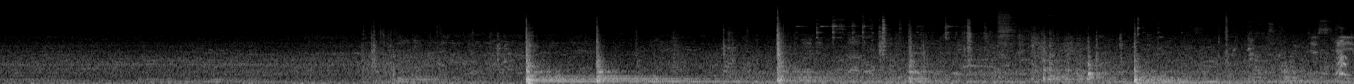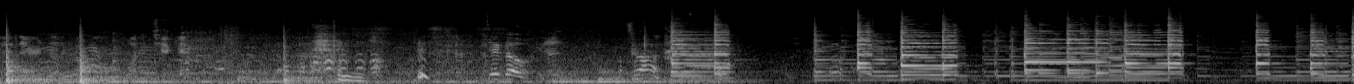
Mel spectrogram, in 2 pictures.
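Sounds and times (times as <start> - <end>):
low ringing bass notes: 4.0 - 21.1
single drum hits: 5.2 - 16.8.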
